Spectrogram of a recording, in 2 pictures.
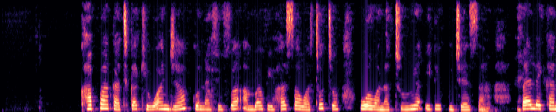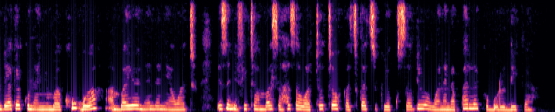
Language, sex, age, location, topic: Swahili, female, 18-24, Nakuru, education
